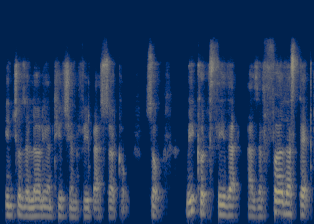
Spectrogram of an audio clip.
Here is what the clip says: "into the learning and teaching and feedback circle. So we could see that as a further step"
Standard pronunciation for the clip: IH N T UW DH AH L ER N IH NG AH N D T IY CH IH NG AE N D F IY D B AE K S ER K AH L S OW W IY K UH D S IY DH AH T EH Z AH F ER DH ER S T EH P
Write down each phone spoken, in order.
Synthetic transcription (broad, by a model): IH N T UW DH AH L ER L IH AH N T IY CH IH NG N F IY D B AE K S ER K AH L S OW W IY K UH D S IY DH AH T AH Z AH F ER DH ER S T EH P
